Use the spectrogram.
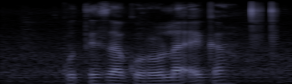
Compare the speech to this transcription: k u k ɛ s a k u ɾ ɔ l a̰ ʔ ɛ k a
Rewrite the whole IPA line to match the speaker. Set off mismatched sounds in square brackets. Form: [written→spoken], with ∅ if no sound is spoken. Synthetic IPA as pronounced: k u [k→t] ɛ s a k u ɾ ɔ l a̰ ʔ ɛ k a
